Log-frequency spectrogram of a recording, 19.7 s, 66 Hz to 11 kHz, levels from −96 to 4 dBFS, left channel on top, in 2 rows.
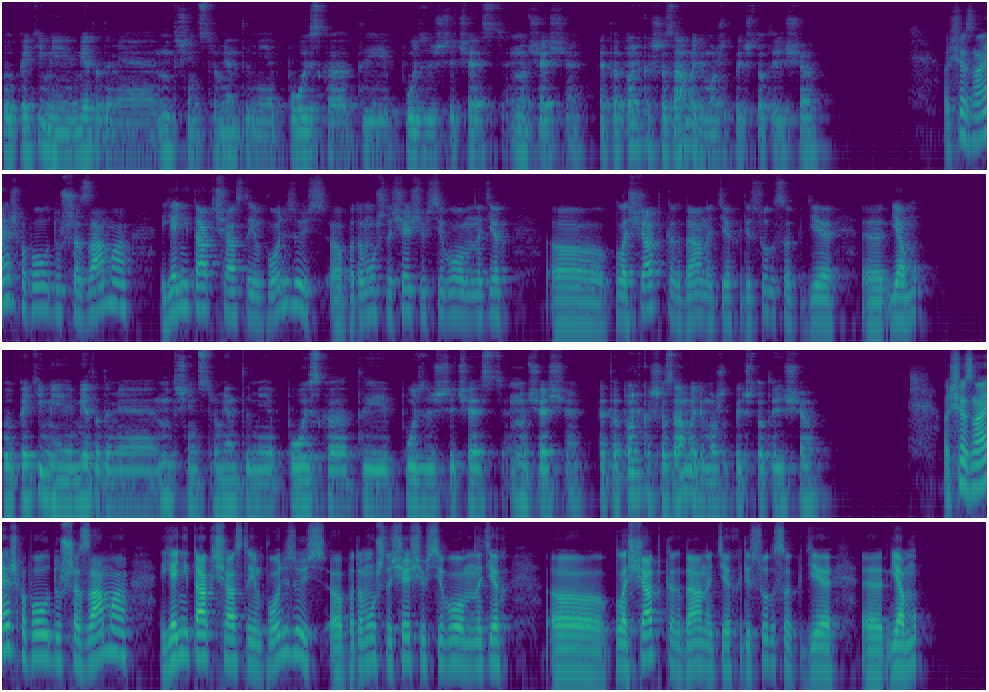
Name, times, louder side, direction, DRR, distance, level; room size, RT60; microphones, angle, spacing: voice 1, 0.0-8.1, right 4 dB, 65° right, 1.3 m, -47 dB
voice 2, 9.1-14.9 15.3-19.0, right 9 dB, 85° right, 0.4 m, -38 dB
12.0 x 5.9 x 3.2 m
head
